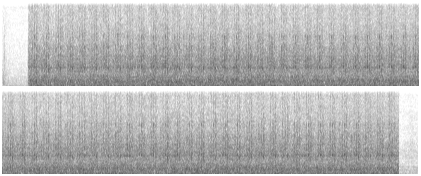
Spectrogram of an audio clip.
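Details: Another owner's engine before an engine treatment: fast, constant light ticking over the engine throughout, the kind of tap often blamed on a lifter; cause suspected, not confirmed.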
